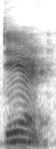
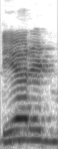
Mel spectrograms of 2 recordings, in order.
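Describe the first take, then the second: First: The word is said as one syllable. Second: The word ends with an extra 'ed' syllable. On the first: The speaker calls it right. "এটা simply ডেয়ার্ড" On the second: The speaker calls it wrong. "এটা অনেকে ভুল করে ডেয়ারেড বলে"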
